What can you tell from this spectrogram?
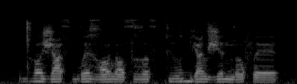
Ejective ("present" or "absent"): absent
